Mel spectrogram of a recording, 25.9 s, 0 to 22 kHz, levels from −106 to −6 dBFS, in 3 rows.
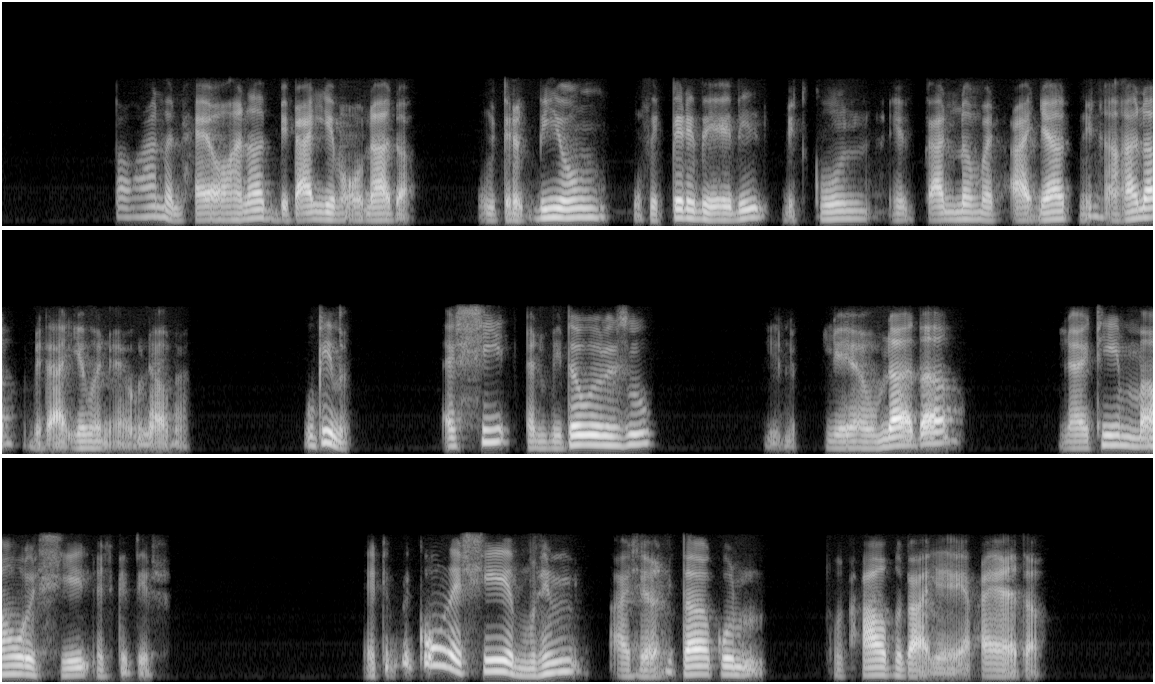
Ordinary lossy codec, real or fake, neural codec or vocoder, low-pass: none; fake; autoencoder, 22.05 kHz, a latent of 192 numbers a frame, VITS, trained on one speaker; 5.4 kHz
